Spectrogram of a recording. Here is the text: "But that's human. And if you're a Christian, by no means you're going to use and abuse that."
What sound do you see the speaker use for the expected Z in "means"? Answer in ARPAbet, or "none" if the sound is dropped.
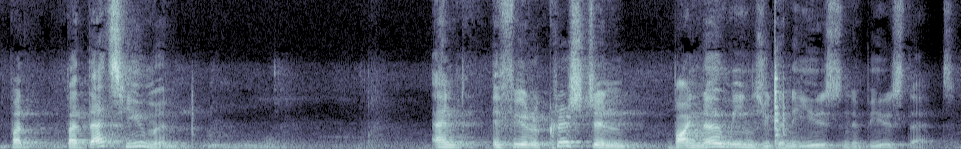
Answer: Z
